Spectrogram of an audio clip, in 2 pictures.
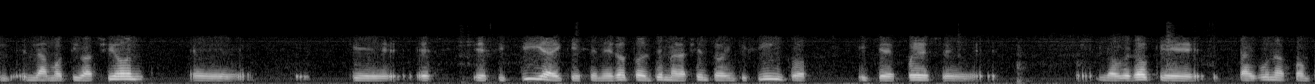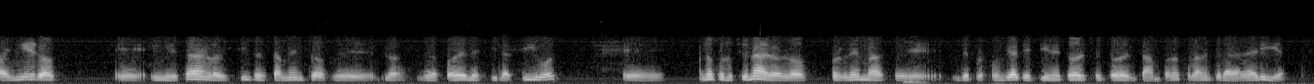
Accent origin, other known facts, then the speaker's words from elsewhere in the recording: Mercedes, Buenos Aires Province, Argentina; also born or lived in Córdoba; Yo soy de Mercedes, digamos, vivo hace muchísimos años en Mercedes, pero soy nacido en Córdoba.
